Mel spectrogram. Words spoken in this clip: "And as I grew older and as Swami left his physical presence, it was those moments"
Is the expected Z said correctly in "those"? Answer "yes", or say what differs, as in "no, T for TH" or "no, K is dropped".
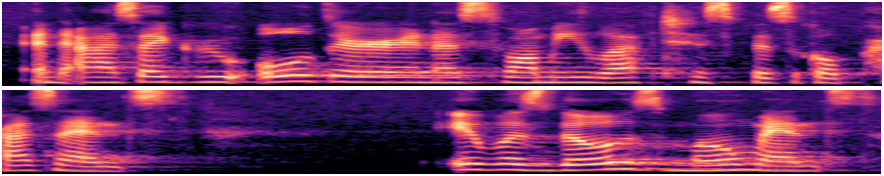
yes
